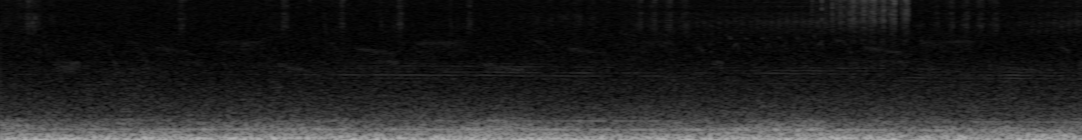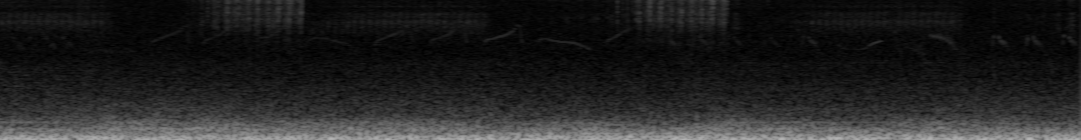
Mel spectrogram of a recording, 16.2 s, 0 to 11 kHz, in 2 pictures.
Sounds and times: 0.1s crickets 16.2s

